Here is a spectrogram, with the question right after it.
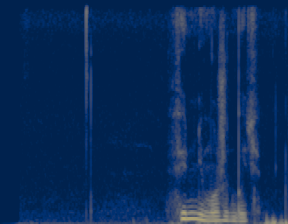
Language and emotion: Russian, neutral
